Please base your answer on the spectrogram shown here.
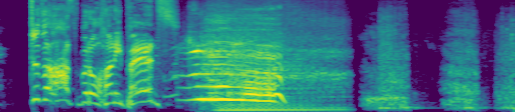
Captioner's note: roars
